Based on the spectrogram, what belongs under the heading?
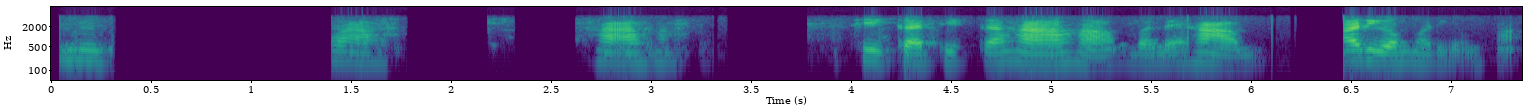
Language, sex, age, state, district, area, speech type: Sindhi, female, 45-60, Gujarat, Kutch, rural, conversation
